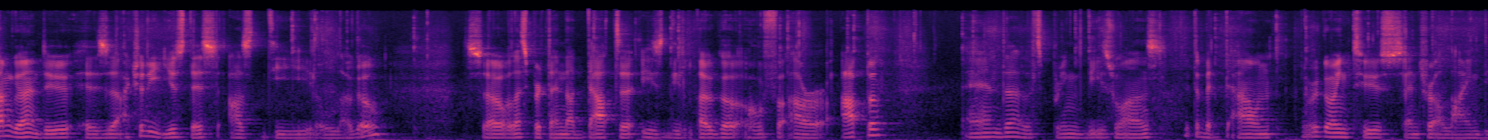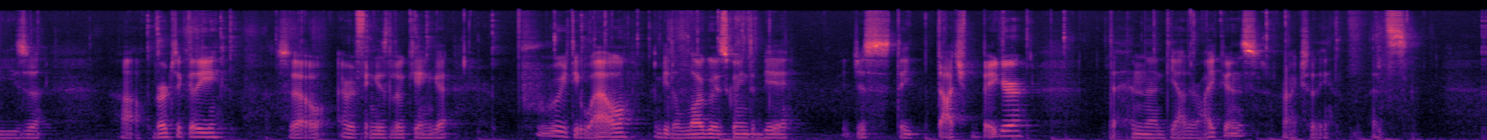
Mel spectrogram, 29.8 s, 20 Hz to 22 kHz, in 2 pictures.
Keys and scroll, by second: 14.5 super+g, 20.9 super+z, 22.1 super+k, 24.1 shift+Up, 25.0 Return, 25.4 Right, 26.0 Right, 26.4 super+z, 26.8 super+z, 27.7 shift+super+z.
